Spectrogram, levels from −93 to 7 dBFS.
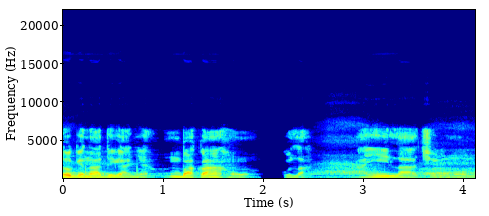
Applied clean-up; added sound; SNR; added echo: none; Breathing; 13 dB; none.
